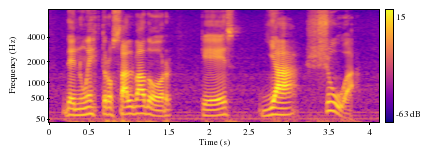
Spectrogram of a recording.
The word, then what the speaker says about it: Yeshua: nombre en hebreo de nuestro Salvador, que es Yhua. Y Yahhua literalmente quiere decir ya es Yahweeh. Yeshua es salvador.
